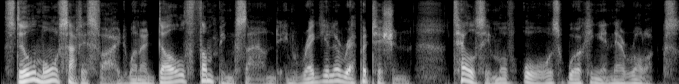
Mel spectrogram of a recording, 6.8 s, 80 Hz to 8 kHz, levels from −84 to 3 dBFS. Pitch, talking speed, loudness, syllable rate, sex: 105 Hz, 170 wpm, -20 LUFS, 4.6 syllables/s, male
